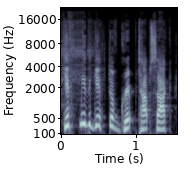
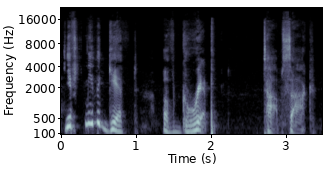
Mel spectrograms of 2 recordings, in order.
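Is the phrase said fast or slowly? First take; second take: fast; slowly. First: The phrase is said at a quick pace. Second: The phrase is said at a slow pace.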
